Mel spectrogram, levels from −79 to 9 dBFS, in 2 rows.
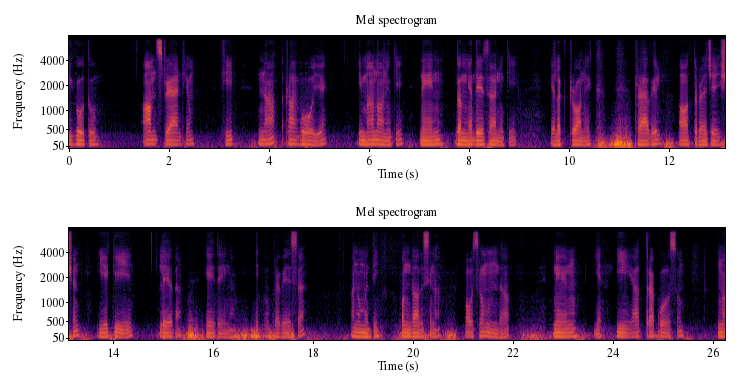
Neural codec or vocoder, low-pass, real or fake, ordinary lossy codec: codec, 16 kHz, about 1 kbps, DyCAST, with the encoder's durations; 7.2 kHz; fake; none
